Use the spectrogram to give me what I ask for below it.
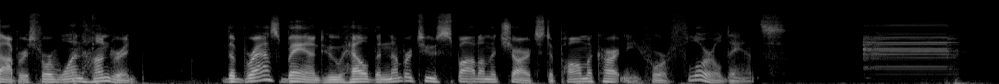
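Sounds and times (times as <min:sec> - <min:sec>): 
speech: 0:00.0 - 0:01.5, 0:02.2 - 0:07.9
game show buzzer: 0:08.6 - 0:09.6.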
